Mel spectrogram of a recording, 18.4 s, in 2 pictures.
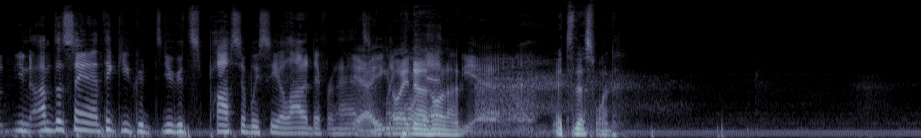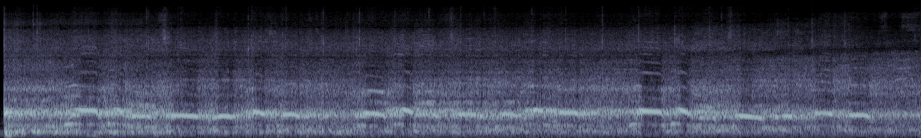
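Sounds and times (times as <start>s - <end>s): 
speech: 0.2s - 6.3s
huge soccer crowd chanting in unison: 9.3s - 18.4s.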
